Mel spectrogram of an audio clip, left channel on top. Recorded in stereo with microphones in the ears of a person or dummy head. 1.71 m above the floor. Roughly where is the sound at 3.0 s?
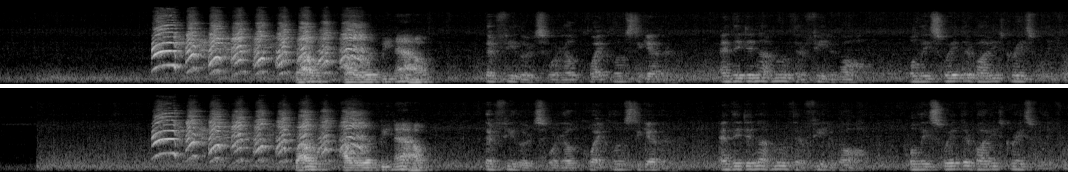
Right.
